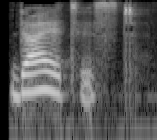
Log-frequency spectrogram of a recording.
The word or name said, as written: dietist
